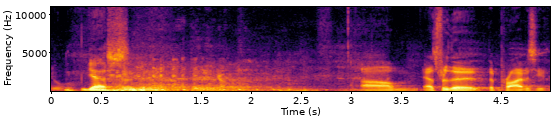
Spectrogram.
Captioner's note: laughter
